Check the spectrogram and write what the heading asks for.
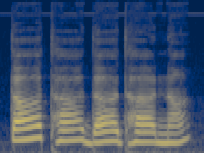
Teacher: त वर्ग अर्थात त, थ, द, ध, न तथा ल एवं स का स्थान दंत है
